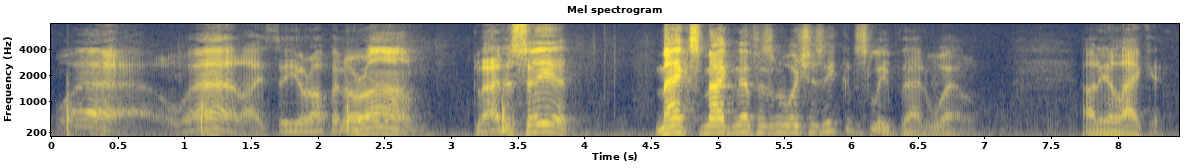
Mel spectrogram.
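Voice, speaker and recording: An actor playing a vain, dim, flamboyant wrestler, brash and slangy, in old American radio drama style. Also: male voice, medium pitch, very animated, measured pace, bright, forceful tone, heavily acted. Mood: boastful, preening. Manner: brash, self-admiring, slangy. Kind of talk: 1950s American radio crime drama acting.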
